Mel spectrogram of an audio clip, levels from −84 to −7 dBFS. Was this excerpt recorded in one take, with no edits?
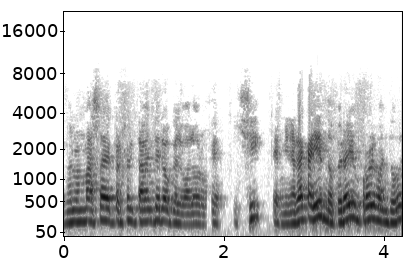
no; 3 cuts; at 1.8 s, 2.1 s, 2.6 s

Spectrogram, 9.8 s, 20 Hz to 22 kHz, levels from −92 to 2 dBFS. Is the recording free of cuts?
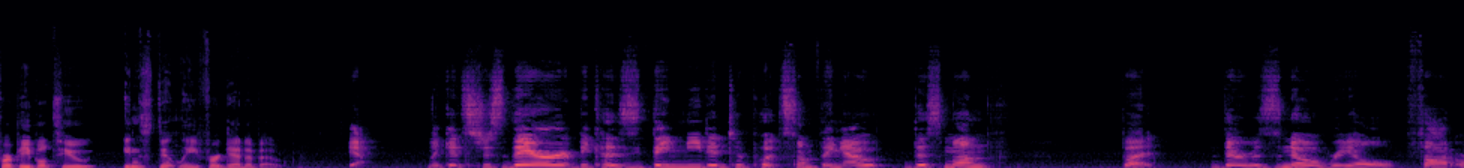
yes; 0 cuts

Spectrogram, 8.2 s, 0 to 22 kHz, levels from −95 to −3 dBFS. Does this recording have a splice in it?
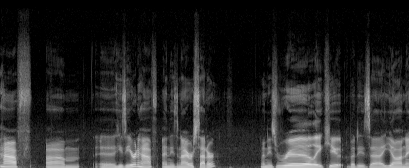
no; 0 cuts

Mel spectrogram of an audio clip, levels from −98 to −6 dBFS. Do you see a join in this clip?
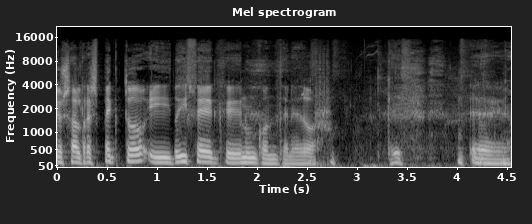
yes; 3 cuts; at 1.2 s, 1.8 s, 3.3 s

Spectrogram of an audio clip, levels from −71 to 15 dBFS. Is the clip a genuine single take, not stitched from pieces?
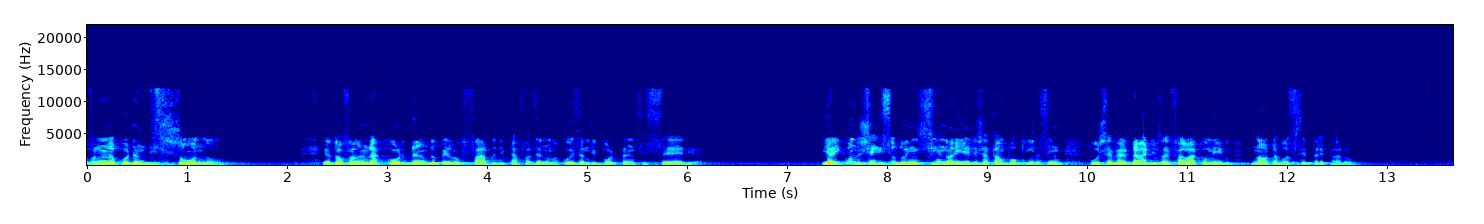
no; 6 cuts; at 4.2 s, 5.0 s, 8.0 s, 9.5 s, 10.7 s, 12.1 s

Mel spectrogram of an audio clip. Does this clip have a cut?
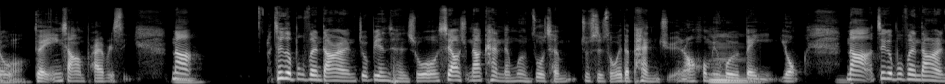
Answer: yes; 2 cuts; at 4.6 s, 5.8 s

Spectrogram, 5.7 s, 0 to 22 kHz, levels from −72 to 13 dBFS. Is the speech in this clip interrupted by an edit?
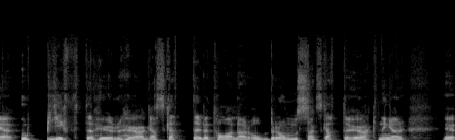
yes; 3 cuts; at 1.1 s, 2.5 s, 3.9 s

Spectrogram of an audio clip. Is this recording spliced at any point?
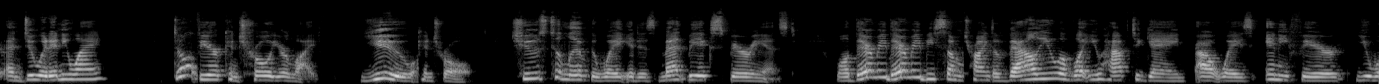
yes; 8 cuts; at 2.0 s, 4.2 s, 5.9 s, 6.9 s, 8.9 s, 9.6 s, 9.9 s, 12.0 s

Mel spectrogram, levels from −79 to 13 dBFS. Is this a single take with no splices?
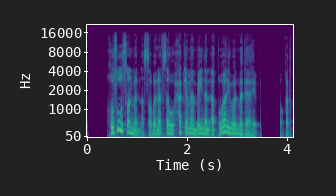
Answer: yes; 0 cuts

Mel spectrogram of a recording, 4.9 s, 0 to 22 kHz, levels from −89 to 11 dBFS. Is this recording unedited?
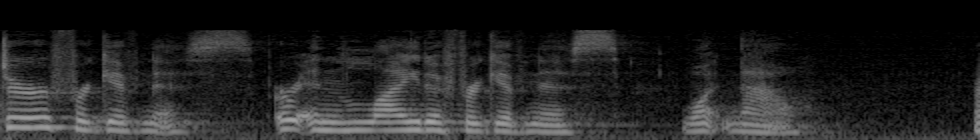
yes; 0 cuts

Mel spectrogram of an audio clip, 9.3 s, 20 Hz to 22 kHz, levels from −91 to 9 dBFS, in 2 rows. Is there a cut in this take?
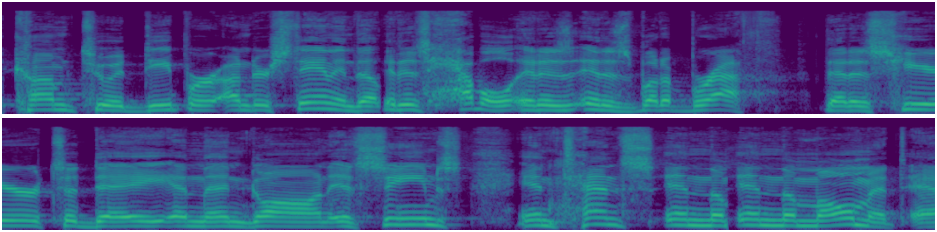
yes; 3 cuts; at 1.9 s, 4.0 s, 8.3 s

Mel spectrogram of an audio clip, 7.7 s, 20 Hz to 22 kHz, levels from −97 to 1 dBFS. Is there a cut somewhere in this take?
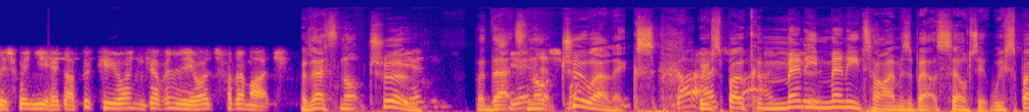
no; 0 cuts

